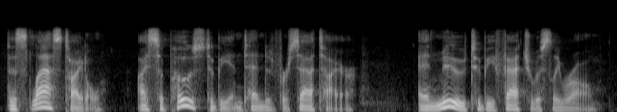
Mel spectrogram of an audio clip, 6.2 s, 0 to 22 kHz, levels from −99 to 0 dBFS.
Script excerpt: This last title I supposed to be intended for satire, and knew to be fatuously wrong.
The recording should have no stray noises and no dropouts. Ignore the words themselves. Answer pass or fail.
pass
